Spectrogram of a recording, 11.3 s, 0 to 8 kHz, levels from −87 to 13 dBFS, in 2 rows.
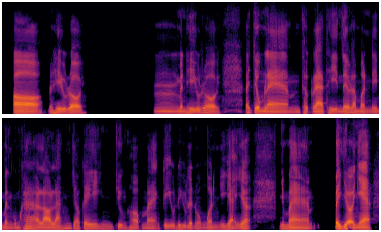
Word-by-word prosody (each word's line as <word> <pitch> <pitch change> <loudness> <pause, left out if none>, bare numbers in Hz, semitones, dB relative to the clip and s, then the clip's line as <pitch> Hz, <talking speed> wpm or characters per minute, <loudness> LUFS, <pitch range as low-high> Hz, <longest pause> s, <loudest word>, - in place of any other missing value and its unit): Ờ, 115 -4 +7
mình 115 +1 -5
hiểu 95 +2 +1
rồi. 125 -7 +4 1.1
Ừm, 115 -3 -5
mình 105 +1 -2
hiểu 105 -2 0
rồi, 115 -8 0 0.4
nói 145 - -2
chung 120 -5 +3
là 95 -3 +2 0.2
thực - - -4
ra 115 0 +3
thì 105 -5 -4
nếu 105 +4 +1
là - - 0
mình 95 -4 -4
đi 100 +1 -5
mình 100 -2 -5
cũng 100 +3 -8
khá 150 +5 -3
là 150 -10 0
lo 110 +2 +3
lắng 115 +9 -3
cho 115 - -5
cái 145 +4 -3 0.2
trường 100 -2 -5
hợp 95 -5 -5
mà, 90 -2 -5
kiểu, - - -5
đi 125 - -6
du 110 - -5
lịch 100 -2 -2
một 95 -1 -8
mình 95 -2 -6
như 110 +3 -7
vậy 115 - -1
á. - - +1 0.4
Nhưng 130 0 -5
mà 95 -6 +2 0.4
bây - - +7
giờ 130 - +7
nha, 110 +2 +5
110 Hz, 230 wpm, -25 LUFS, 100-120 Hz, 1.1 s, Ờ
